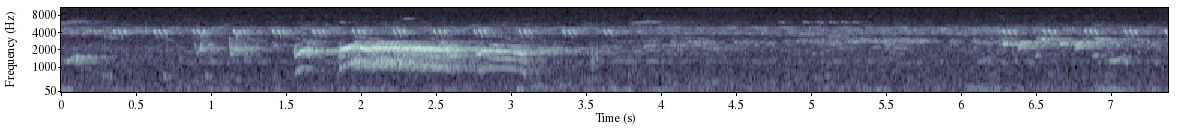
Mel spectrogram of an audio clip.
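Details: Crickets at dawn in Belus Bikase, Nekmese village, Ki'e, South Central Timor, NTT, Indonesia: a high pulsed chirp train repeating about four times a second, partly masked by a loud bird phrase and other birdsong.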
